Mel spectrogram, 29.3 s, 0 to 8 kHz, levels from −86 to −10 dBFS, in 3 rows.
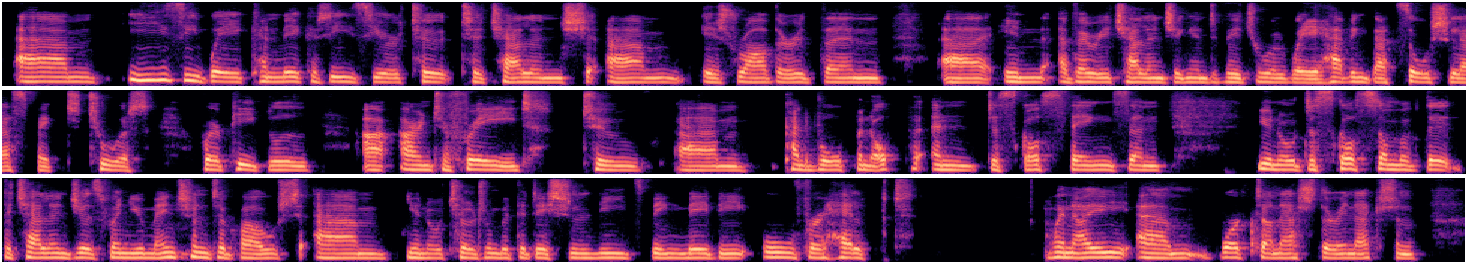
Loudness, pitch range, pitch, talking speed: -19 LUFS, 150-165 Hz, 155 Hz, 150 wpm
